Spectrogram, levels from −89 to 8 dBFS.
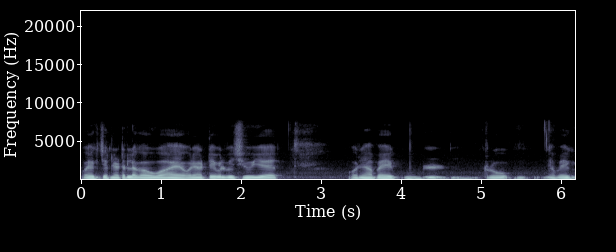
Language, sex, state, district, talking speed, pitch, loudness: Hindi, male, Uttar Pradesh, Jalaun, 155 wpm, 130 Hz, -22 LUFS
